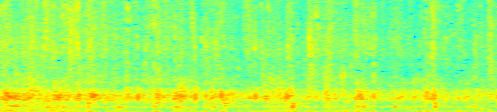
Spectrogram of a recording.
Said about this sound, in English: Round of applause.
